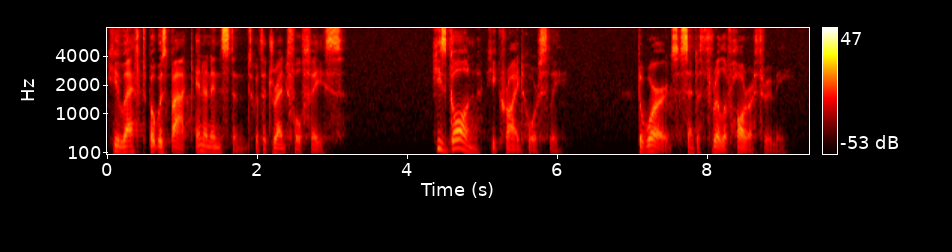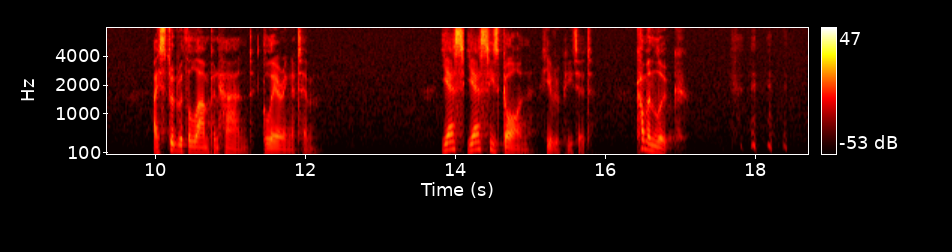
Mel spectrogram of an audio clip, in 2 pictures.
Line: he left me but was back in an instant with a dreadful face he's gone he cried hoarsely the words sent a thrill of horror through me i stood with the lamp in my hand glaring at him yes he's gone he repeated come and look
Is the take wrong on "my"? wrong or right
wrong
